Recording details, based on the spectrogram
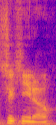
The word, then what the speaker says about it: Giacchino: Or Giacchino, how do you say that? Is that how you say his name? – I think it's Giacchino. That's right.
